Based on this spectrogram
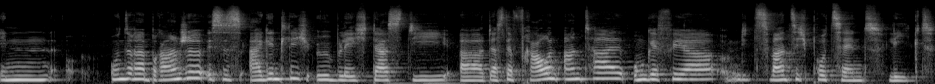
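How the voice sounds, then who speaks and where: A somewhat breathy voice with a slight Slovak accent, fairly even intonation and a very slow pace. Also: woman. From Slovakia. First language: Slovak (speaking German). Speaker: HR executive. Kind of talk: interview. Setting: video call.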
